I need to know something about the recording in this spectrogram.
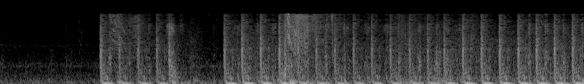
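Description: A gun fires rapid shots close by.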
